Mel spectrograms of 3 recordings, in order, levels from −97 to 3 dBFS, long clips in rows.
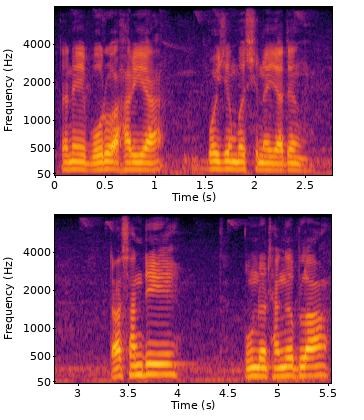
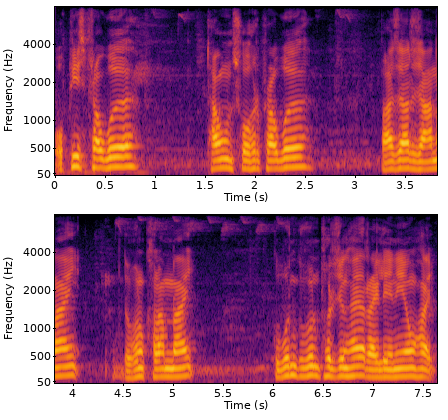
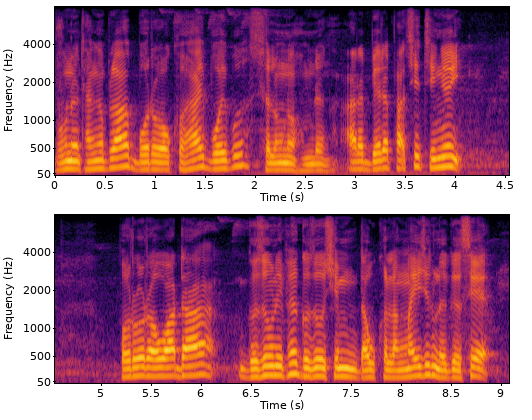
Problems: constant background noise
